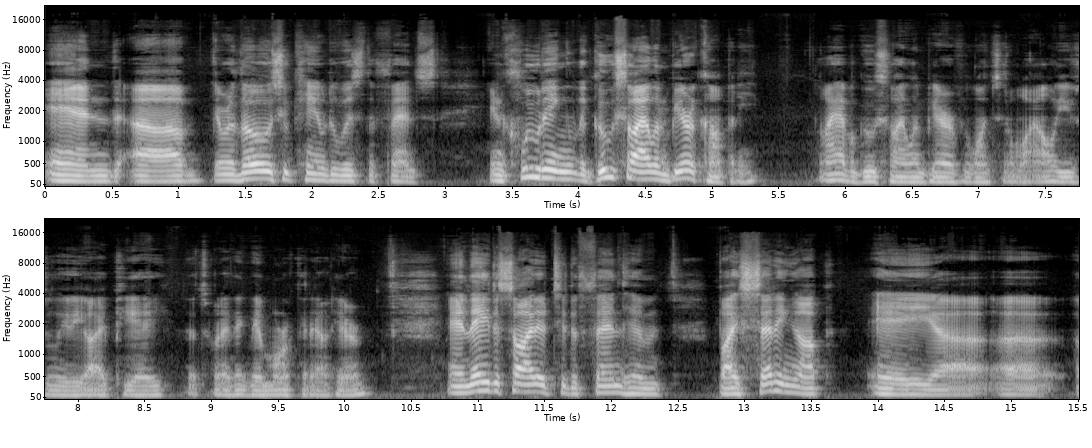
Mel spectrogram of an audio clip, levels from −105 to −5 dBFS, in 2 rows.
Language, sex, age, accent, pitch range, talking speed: English, male, 50-69, American, 110-140 Hz, 195 wpm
